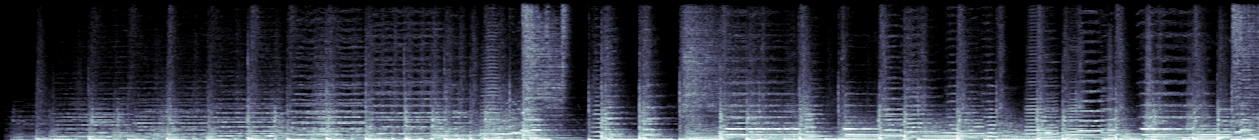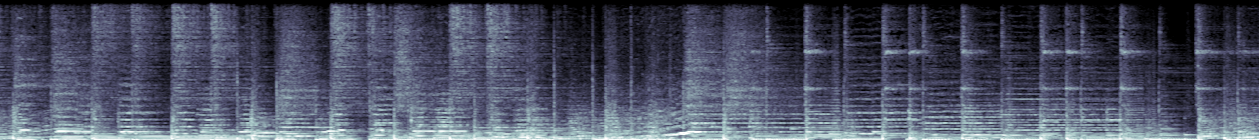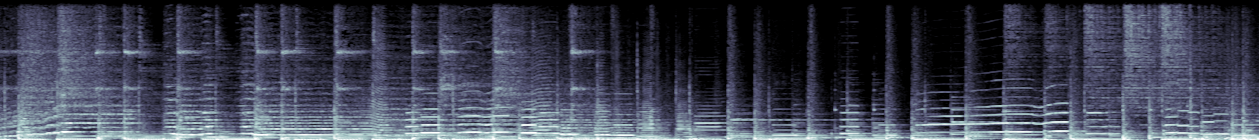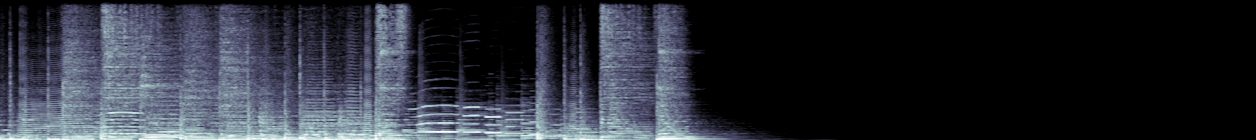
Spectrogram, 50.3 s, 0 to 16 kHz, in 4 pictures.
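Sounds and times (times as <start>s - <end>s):
musical accompaniment: 0.0s - 45.6s.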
